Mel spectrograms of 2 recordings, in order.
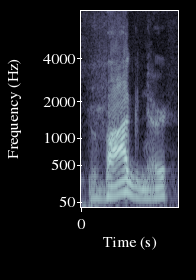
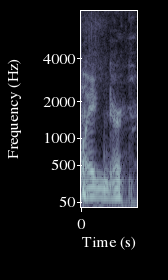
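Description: First: The name begins with a V sound. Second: The name begins with a W sound. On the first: The speaker calls it right. "that'd be Wagner" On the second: The speaker calls it wrong. "not Wagner"

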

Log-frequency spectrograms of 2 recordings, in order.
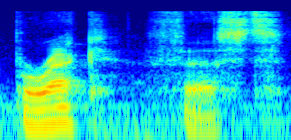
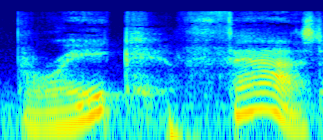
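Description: First: It is said as one word, run together. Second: It is said as two separate full words. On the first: It names the morning meal. "we say breakfast" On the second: It means breaking your fast. "Although we don't say it that way"

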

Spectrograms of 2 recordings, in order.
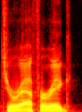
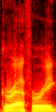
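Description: First: The start sounds like the word giraffe. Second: The start does not sound like giraffe. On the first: The speaker calls it right. "in direct contrast to giraffe, which is obviously what it's based on" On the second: The speaker calls it wrong. "replace every mention of Girafarig"

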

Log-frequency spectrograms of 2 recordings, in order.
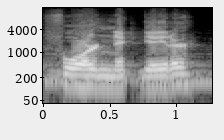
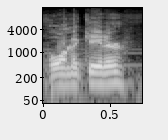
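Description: First: The name is said slowly with separate words. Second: The name is said fast as one word.

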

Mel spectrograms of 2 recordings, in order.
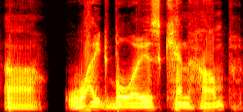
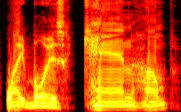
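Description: First: The word 'can' carries no special emphasis. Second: The word 'can' carries strong emphasis.

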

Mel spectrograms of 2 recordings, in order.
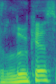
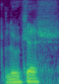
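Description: First: The name ends with an s sound. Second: The name ends with a sh sound. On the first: The speaker calls it wrong. "everyone else says Lukas" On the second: The speaker calls it right. "makes it more of a sh sound"

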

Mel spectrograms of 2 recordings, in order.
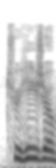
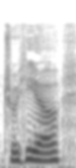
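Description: First: It is said with Argentinian Spanish sounds. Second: It is said with English-speaking sounds. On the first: "you say Trujillo" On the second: "We say Trujillo"

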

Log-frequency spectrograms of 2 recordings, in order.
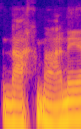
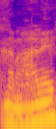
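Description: First: The name has a throaty, flourished middle sound. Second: The name has a plain, unflourished middle sound. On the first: The speaker calls it right. "his name is Nachmani ... the little stank I put on that" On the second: The speaker calls it wrong. "and not Nachmani"

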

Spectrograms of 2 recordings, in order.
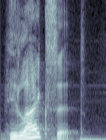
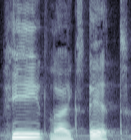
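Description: First: The stress falls on the verb 'likes'. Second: The stress falls on a word other than 'likes'. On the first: The speaker calls it right. "you say, he likes it. The stress goes on the verb" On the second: The speaker calls it wrong. "you don't say"

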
